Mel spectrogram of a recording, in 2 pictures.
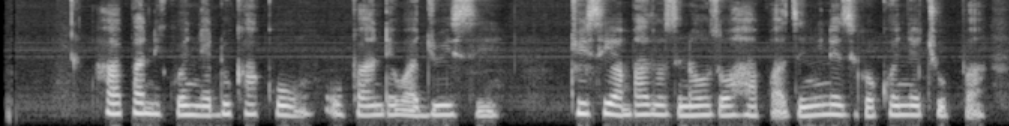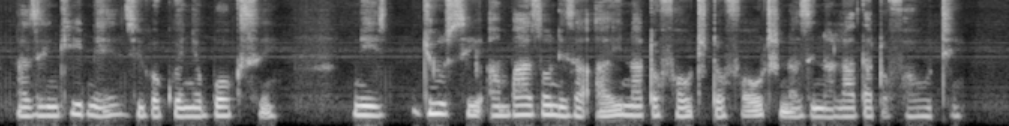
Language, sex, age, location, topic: Swahili, female, 25-35, Nairobi, finance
